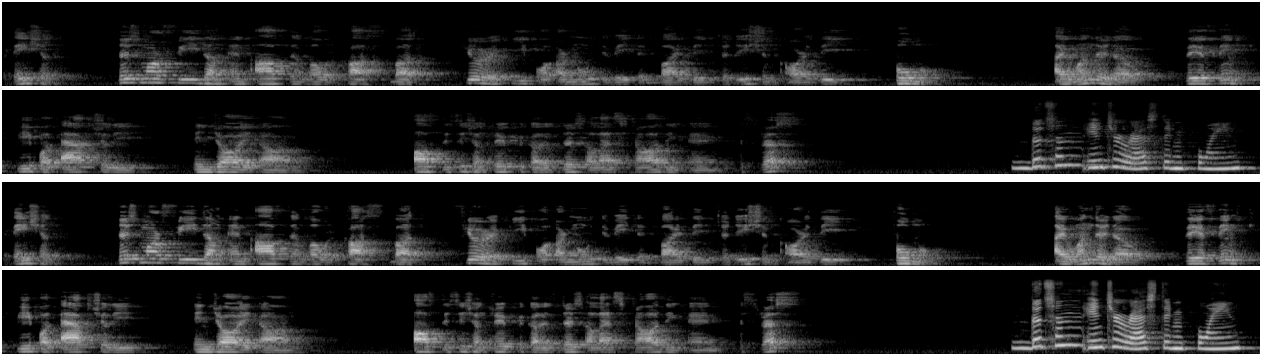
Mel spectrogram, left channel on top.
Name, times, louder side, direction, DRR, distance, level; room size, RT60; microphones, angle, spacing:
voice 1, 0.1-0.5 1.2-4.1 4.6-8.4 8.9-9.3 10.5-11.4 11.8-12.4 12.7-13.9 14.5-15.6 16.7-19.8 20.2-20.5, right 3 dB, 90° right, 3 dB, 3.0 m, -28 dB
voice 2, 22.7-25.0, right 4 dB, 60° right, 12 dB, 0.6 m, -20 dB
22.0 x 12.5 x 3.7 m, 0.92 s
head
